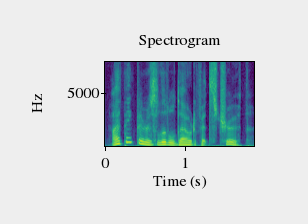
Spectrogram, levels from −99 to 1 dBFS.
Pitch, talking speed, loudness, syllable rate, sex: 215 Hz, 290 wpm, -17 LUFS, 7.2 syllables/s, female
